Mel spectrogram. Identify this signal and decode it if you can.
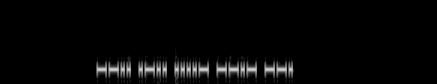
Morse code, heard as a keyed tone, about 40 wpm, 700 Hz. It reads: ZL4QG
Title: DXCC-100 Call Signs - 5 Characters - Repeated 2x - 40wpm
